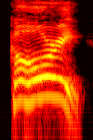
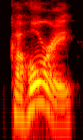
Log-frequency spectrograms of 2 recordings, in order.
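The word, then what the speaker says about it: Kahhori: her way into Comics I do believe it's pronounced kah kahori uh so yeah that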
